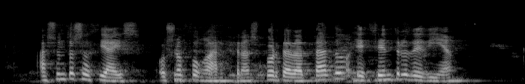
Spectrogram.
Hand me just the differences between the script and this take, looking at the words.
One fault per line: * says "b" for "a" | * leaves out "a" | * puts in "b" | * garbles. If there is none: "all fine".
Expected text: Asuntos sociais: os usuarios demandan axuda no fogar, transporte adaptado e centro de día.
* leaves out "usuarios demandan axuda"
